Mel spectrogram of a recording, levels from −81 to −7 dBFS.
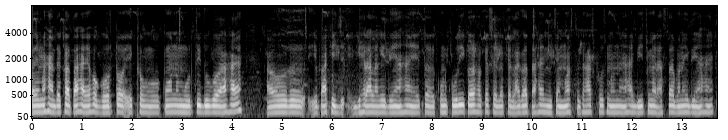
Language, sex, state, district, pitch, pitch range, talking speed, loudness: Sadri, male, Chhattisgarh, Jashpur, 125 Hz, 120-130 Hz, 155 wpm, -26 LUFS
